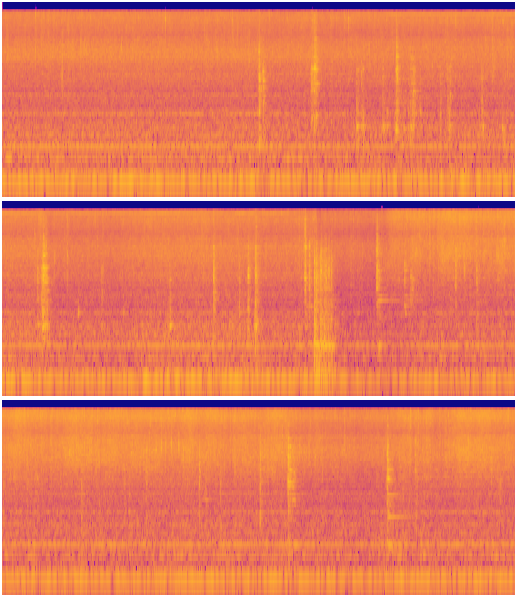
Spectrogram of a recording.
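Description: Asparagus and minced garlic sizzling as they stir-fry in a nonstick pan, with the wooden spatula knocking and scraping against the pan in sharp clicks every second or few, over a steady low hum.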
